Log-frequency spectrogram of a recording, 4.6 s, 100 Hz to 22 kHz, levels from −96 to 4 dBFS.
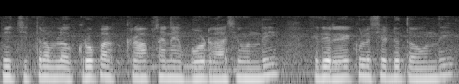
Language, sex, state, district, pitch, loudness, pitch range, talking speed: Telugu, male, Telangana, Mahabubabad, 150 Hz, -17 LUFS, 145-155 Hz, 170 wpm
